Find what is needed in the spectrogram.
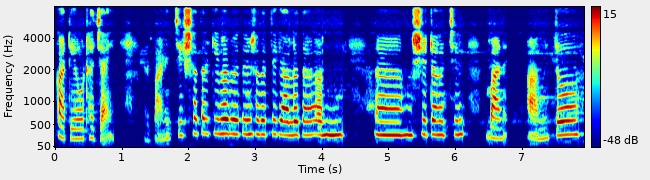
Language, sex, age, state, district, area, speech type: Bengali, female, 30-45, West Bengal, Cooch Behar, urban, spontaneous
